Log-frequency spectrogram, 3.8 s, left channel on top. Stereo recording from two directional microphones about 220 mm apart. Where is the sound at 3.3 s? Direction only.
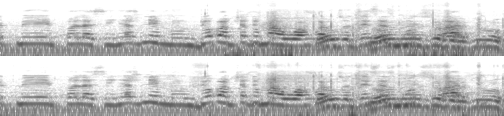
30° right (ahead or behind).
